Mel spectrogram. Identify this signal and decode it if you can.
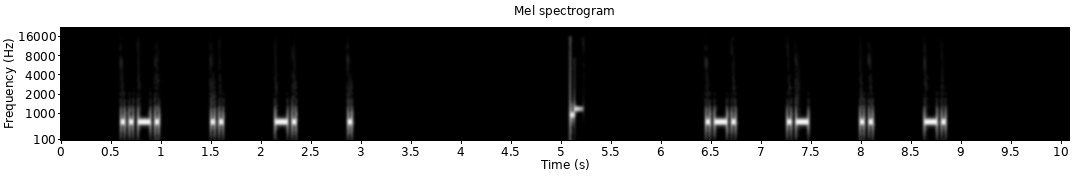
Morse code, heard as a keyed tone, about 27 wpm, spaced as for 13 wpm, 700 Hz. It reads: FINE RAIN
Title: 4x Character Spacing - Top 500 Words - 28wpm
